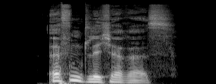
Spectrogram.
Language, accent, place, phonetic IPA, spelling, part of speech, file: German, Germany, Berlin, [ˈœfn̩tlɪçəʁəs], öffentlicheres, adjective, De-öffentlicheres.ogg
- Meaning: strong/mixed nominative/accusative neuter singular comparative degree of öffentlich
